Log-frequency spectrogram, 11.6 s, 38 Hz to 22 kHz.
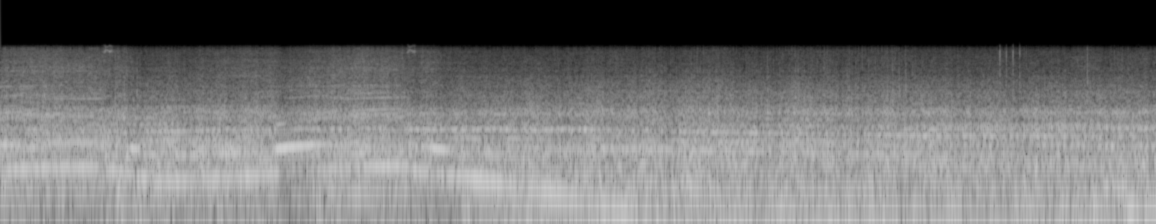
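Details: Honda Integra at 3/4 throttle in 3rd and 4th gear; engine note climbs and flares under heavy throttle then sags without matching pull, the clutch is slipping.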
